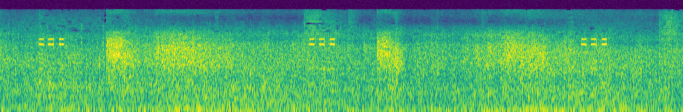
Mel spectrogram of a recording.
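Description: Energy weapons fire in short, hissing bursts.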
